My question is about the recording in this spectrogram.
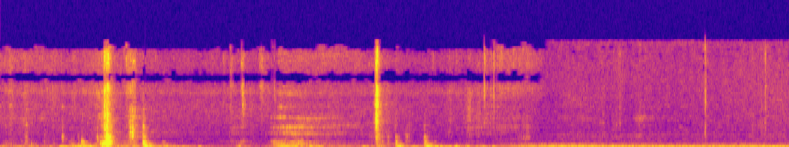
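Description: Scattered clicks and knocks of hands and metal parts being handled under a car. About three seconds in, a steady low hum starts and carries on.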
